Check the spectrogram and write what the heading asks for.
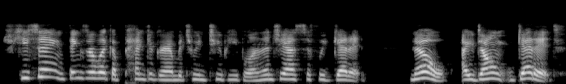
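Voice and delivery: usual speaking voice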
